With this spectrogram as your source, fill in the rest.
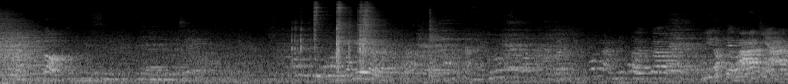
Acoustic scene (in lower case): restaurant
